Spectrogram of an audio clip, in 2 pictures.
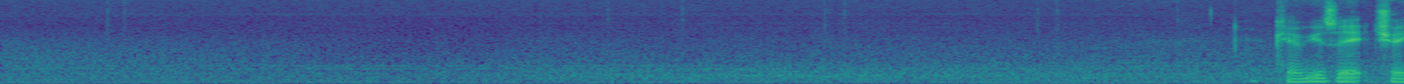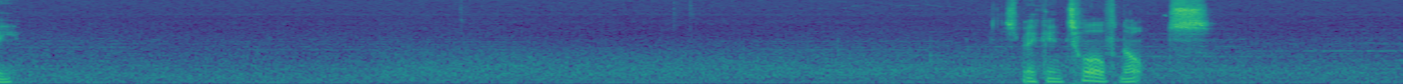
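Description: Rough sea waves wash and churn steadily.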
